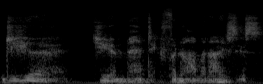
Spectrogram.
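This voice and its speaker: A man whispering in a put-on character voice at a moderate pace. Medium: actual play. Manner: halting, stammering.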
